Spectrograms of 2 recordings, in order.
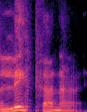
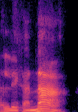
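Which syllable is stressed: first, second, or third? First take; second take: first; third. First: The stress is on the first syllable. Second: The stress is on the third syllable. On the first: "si Fren le diría lejana" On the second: "Si Fren la na"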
